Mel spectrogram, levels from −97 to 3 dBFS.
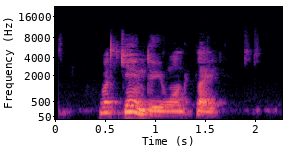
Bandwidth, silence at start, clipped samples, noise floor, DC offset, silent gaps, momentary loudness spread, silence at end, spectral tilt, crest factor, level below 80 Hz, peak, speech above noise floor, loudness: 9 kHz; 0.45 s; under 0.1%; -58 dBFS; under 0.1%; none; 11 LU; 0.65 s; -7 dB/octave; 16 dB; -60 dBFS; -10 dBFS; 34 dB; -26 LUFS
